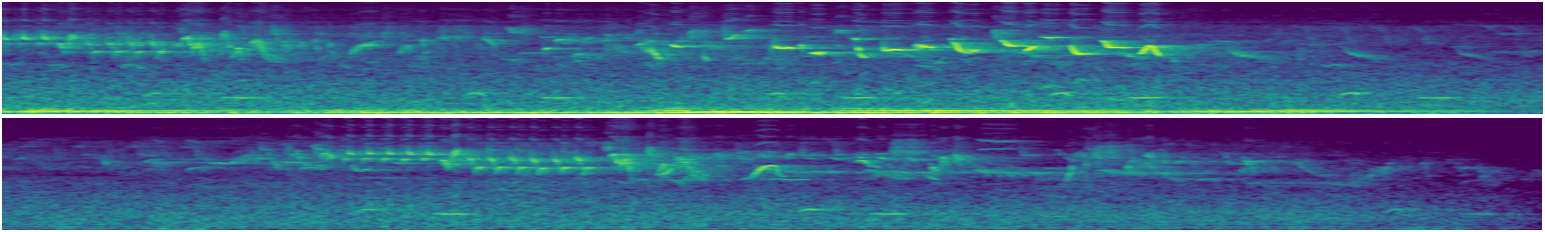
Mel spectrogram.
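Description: Small songbirds chirping and singing in a busy, overlapping chorus. A low rumble runs underneath until about halfway through. The birdsong thins out near the end.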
